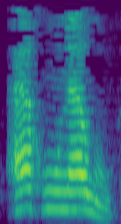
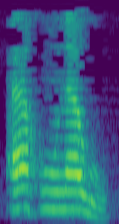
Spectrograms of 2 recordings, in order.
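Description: No difference in how they are said.

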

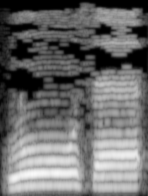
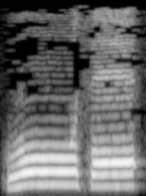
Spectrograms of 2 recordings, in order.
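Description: First: The final vowel is midway between a and e. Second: The final vowel is close to an e sound. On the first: "ثم التقليل الإمالة قليلا" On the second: "أما الإمالة الكبرى ينحرف الفك أو يستفل الفك لأسفل"

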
